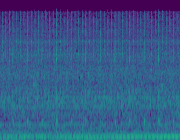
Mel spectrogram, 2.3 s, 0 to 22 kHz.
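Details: 2017 Hyundai Accent after computer box repair and new coil harness: uneven lumpy idle with heavy vibration when one coil is lifted off, induced misfire; with coil seated it runs without vibration.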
